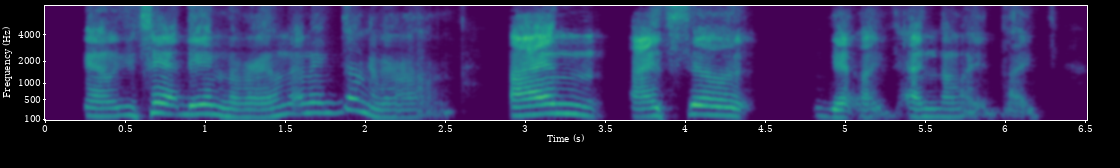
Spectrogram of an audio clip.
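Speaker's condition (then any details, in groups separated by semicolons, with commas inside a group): Spinal muscular atrophy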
